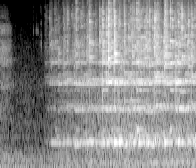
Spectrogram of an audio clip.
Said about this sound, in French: Maintenant, on va écouter bah, la montagne, le son de la montagne. C'est les, les, cloches portées par les, moutons, notamment.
